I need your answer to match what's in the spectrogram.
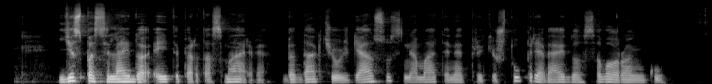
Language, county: Lithuanian, Kaunas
